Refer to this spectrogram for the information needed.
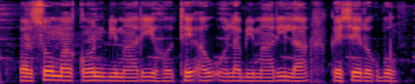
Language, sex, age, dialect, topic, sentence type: Chhattisgarhi, male, 18-24, Northern/Bhandar, agriculture, question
